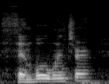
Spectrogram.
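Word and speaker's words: Fimbulwinter: gutter pops Comics uh the title is pronounced thimblewinter and it is Joshua Miller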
